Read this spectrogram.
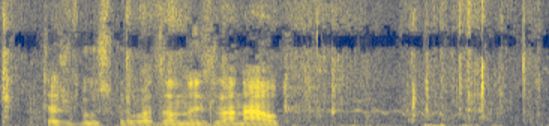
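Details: Weaned Limousin calves already in their pen, fed TMR since the day before: a low, steady, harmonic bawl broken into two parts over about a second and a half, followed by faint quieter sounds and a brief high wavering whistle.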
